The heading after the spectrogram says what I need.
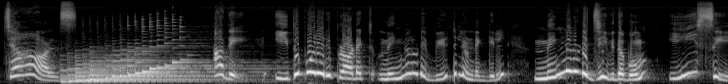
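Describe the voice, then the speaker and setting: Woman as a smug wife in a mock advert, theatrical sales pitch, stage comedy skit. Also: wildly swooping pitch, a little slow, long pauses, warm tone, faint music behind, heavily acted. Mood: boastful. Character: smug woman pitching her husband like a product.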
